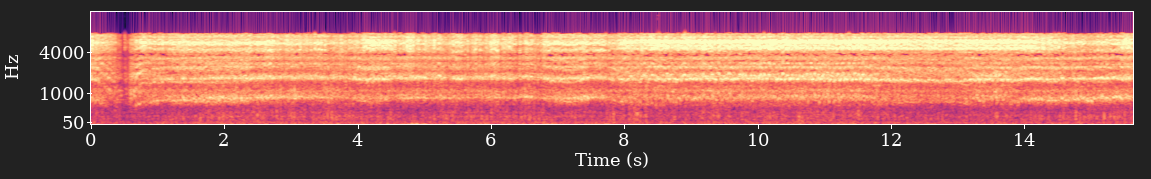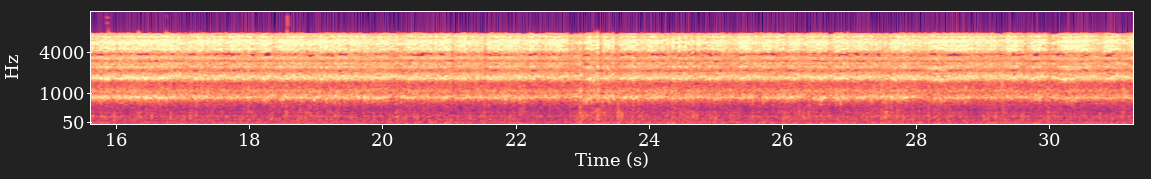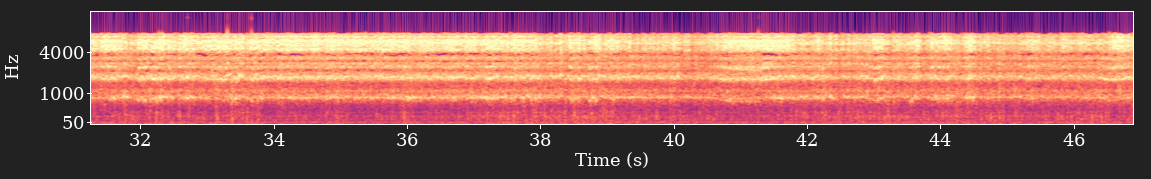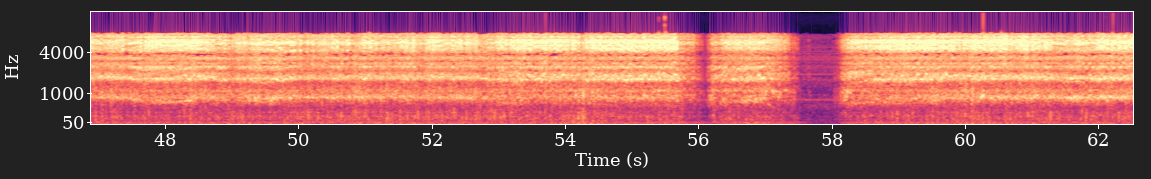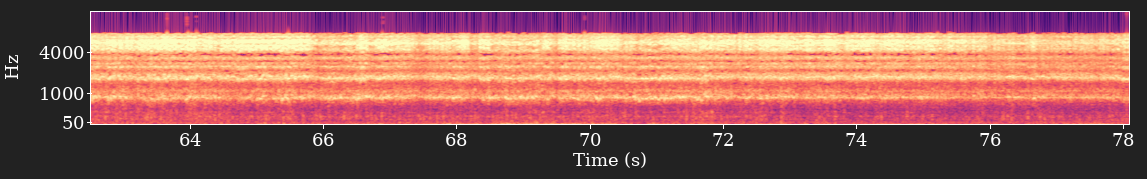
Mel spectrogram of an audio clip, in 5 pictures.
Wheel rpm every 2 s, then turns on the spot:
150, 230, 230, 220, 200, 200, 200, 210, 240, 230, 230, 230, 240, 230, 230, 230, 230, 230, 230, 230, 230, 230, 230, 230, 220, 230, 220, 190, 80, 170, 230, 230, 220, 230, 230, 230, 230, 230, 230.
none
